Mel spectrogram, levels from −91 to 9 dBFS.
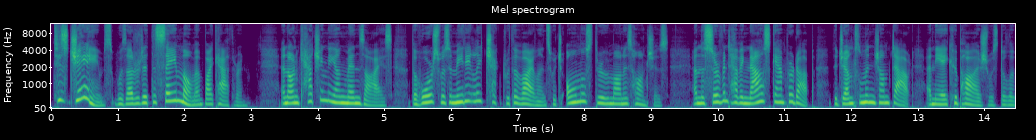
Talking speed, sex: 210 wpm, female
